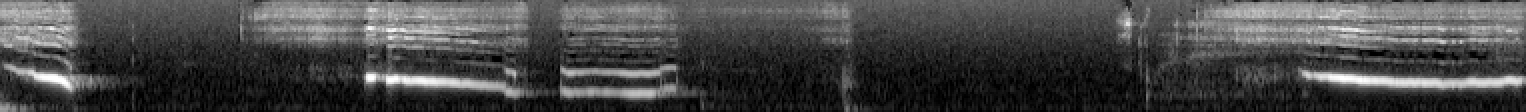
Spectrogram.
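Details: Miko, a female dog, whines whenever she sees a squirrel that keeps coming back to eat strawberries. Her voice comes as thin, high whines that slide downward, about four drawn-out cries separated by short silences, with a quiet room behind.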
